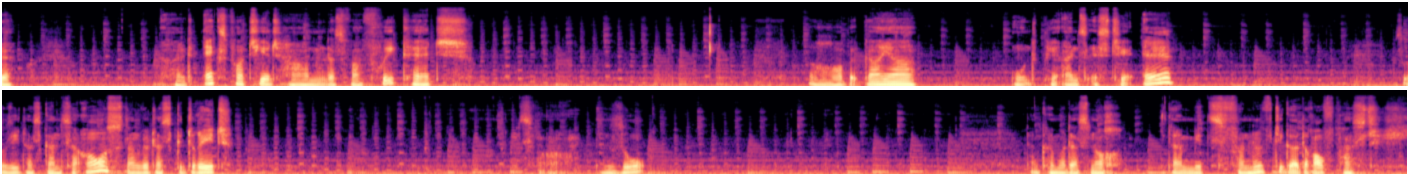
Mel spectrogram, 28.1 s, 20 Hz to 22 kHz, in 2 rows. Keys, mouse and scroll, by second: 3.0 click, 4.0-5.1 scroll down 6, 5.6-5.9 scroll down 2, 6.1-6.5 scroll down 2, 7.9 click, 10.4 click, 12.0 click, 13.6-14.0 scroll down 2, 14.6 click, 16.9 click, 17.8-19.2 middle drag, 18.3 click, 20.0-23.0 drag, 24.5-26.4 right drag, 28.0-28.1 drag.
